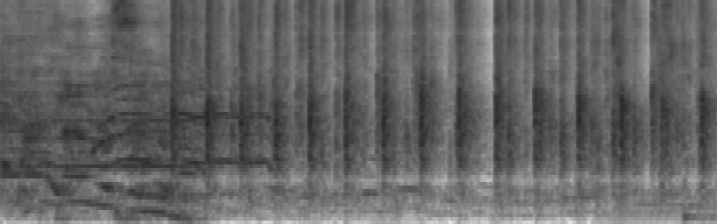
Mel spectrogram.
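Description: A church congregation cheers and claps in praise during a Sunday service, with voices rising at first, then settling into steady rhythmic hand clapping that continues.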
